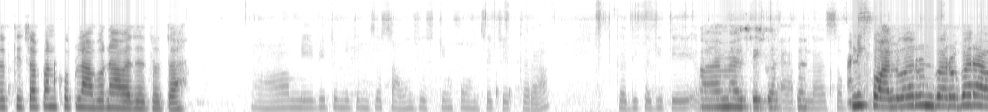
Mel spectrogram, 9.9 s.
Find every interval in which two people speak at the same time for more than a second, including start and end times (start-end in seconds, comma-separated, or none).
7.0-9.4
